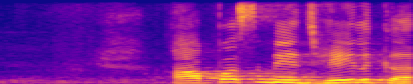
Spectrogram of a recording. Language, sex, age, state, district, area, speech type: Hindi, male, 45-60, Bihar, Begusarai, urban, spontaneous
